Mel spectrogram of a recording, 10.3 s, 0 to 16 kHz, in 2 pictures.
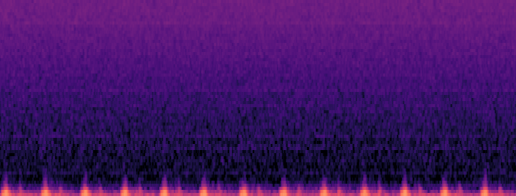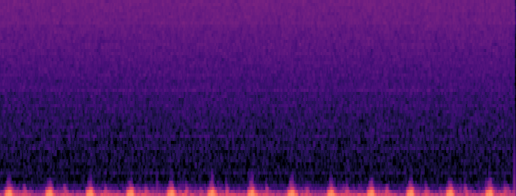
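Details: Rapid heartbeat after caffeine and exertion ("pushes"): regular, fast low thumps at about 150 beats a minute.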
